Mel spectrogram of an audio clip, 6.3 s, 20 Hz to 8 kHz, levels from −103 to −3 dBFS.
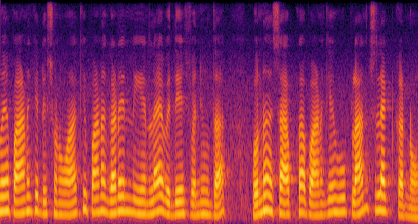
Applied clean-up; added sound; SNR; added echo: none; none; none; none.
